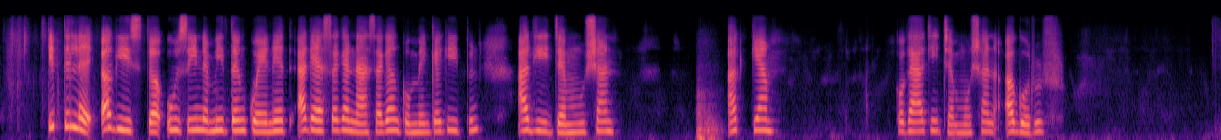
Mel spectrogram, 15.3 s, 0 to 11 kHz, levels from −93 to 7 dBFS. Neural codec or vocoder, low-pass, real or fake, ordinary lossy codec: codec, 16 kHz, 0.7 kbps, FocalCodec; 7.2 kHz; fake; none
